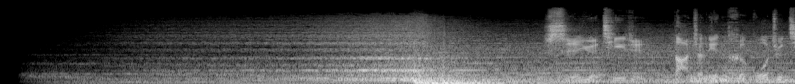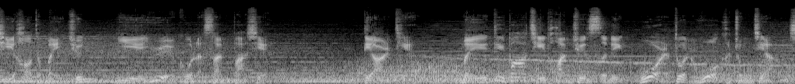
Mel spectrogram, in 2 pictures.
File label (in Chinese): 纪录 军事, 国语男声配音; CCTV-1《断刀》抗美援朝60年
